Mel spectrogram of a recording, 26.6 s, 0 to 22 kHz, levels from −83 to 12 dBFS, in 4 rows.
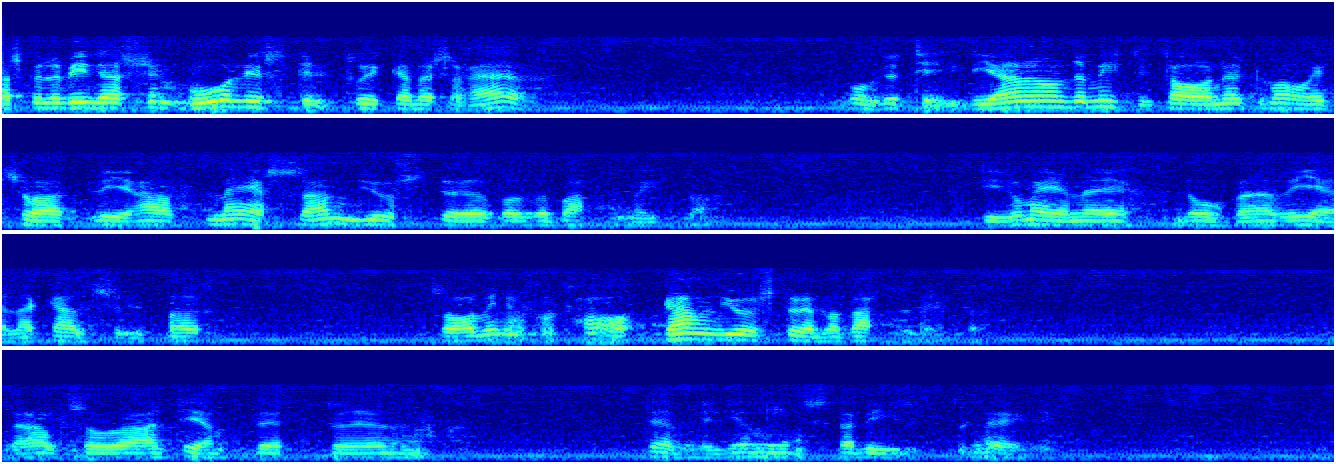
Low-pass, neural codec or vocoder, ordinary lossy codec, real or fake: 7.2 kHz; codec, 24 kHz, 0.9 kbps, WavTokenizer, medium speech release version 1; MP3, 64 kbps; fake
